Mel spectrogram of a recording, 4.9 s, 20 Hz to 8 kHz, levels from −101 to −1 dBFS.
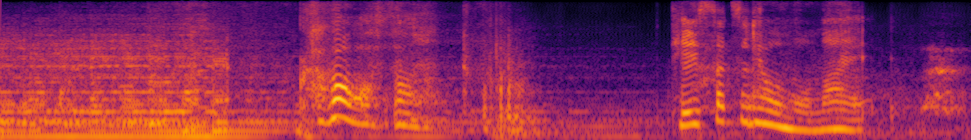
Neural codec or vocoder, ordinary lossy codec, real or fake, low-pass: codec, 16 kHz, 4 kbps, X-Codec, HuBERT features, trained on general audio; none; fake; none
